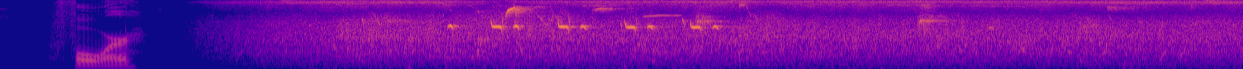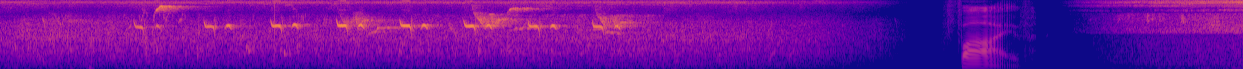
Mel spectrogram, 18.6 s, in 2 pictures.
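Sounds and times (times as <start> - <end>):
stripe-chested antwren calling in Ecuador: 1.9 - 15.7.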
